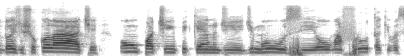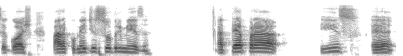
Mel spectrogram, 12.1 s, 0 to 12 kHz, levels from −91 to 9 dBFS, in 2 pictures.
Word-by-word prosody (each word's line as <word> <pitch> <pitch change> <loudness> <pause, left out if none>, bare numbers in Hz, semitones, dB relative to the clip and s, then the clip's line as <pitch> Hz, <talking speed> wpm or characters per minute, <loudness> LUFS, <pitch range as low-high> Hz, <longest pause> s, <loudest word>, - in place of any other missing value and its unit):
2 155 +3 -1
de 140 0 -10
chocolate, 160 -3 +5 0.3
ou 175 0 +1
um - - -8
potinho 160 -2 -1
pequeno 145 -2 -3
de 130 -1 -8
de 150 +9 -8
mousse, 145 -5 -3
ou 140 +2 -2
uma 150 +2 -2
fruta 160 -4 -6
que 125 - -19
você 125 0 -11
goste, 150 -2 -1 0.3
para 155 +3 +3
comer 160 +2 -6
de 180 +2 -6
sobremesa. 165 - -5 1.0
Até 175 0 +4
pra 180 -2 +3 0.6
isso. 180 +5 -11 0.2
É. 145 +2 -3
155 Hz, 120 wpm, -23 LUFS, 140-170 Hz, 1.0 s, chocolate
